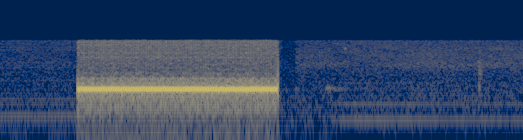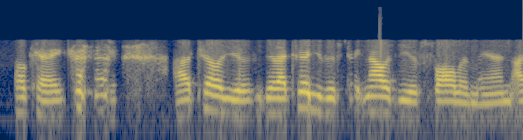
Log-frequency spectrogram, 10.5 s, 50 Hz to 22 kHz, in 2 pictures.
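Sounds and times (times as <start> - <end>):
telephone dial tone while calling someone back: 0.8 - 2.8
speech: 5.4 - 10.4.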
